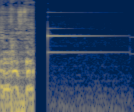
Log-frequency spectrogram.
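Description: Background music cuts off about a quarter of the way in, and then a single bright bell ding sounds and rings out, fading away. It is a notification-bell sound effect for a Subscribe end-screen animation.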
